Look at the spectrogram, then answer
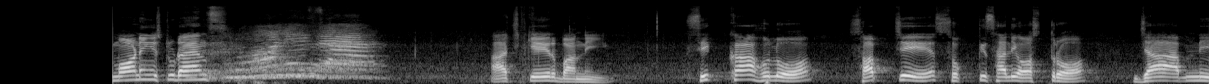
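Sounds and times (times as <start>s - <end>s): children answering in chorus: 2.0s - 4.0s.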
